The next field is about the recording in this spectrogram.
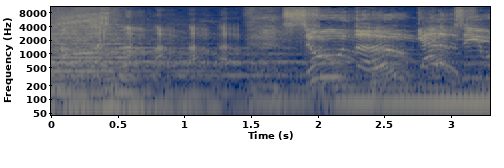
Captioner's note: laughs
